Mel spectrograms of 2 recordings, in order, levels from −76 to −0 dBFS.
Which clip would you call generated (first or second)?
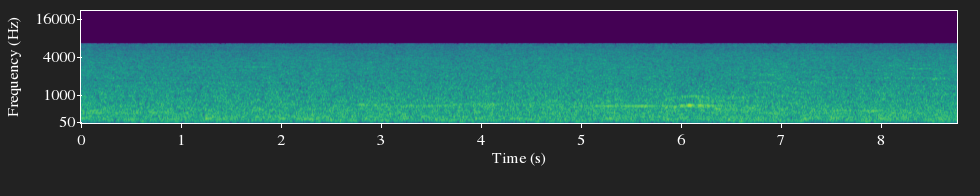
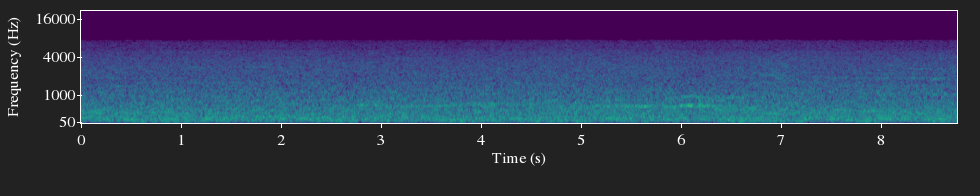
second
